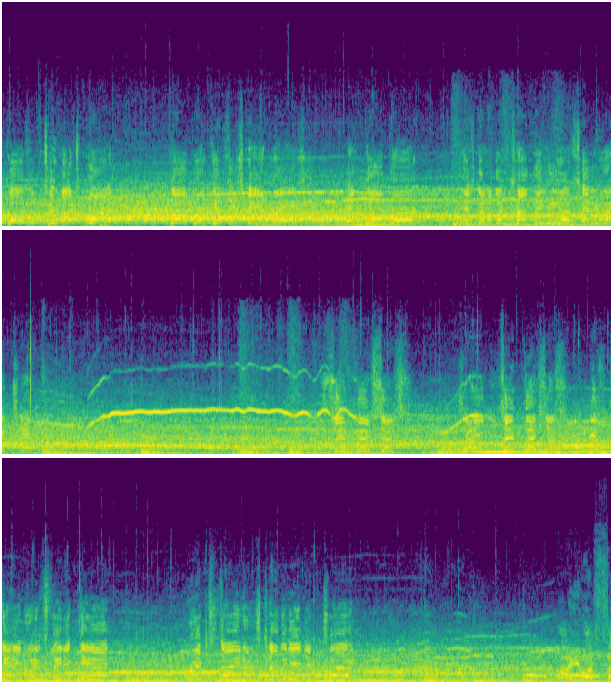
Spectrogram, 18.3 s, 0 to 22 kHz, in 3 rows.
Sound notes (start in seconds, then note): 7.0 crowd cheering; 7.0 dramatic music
